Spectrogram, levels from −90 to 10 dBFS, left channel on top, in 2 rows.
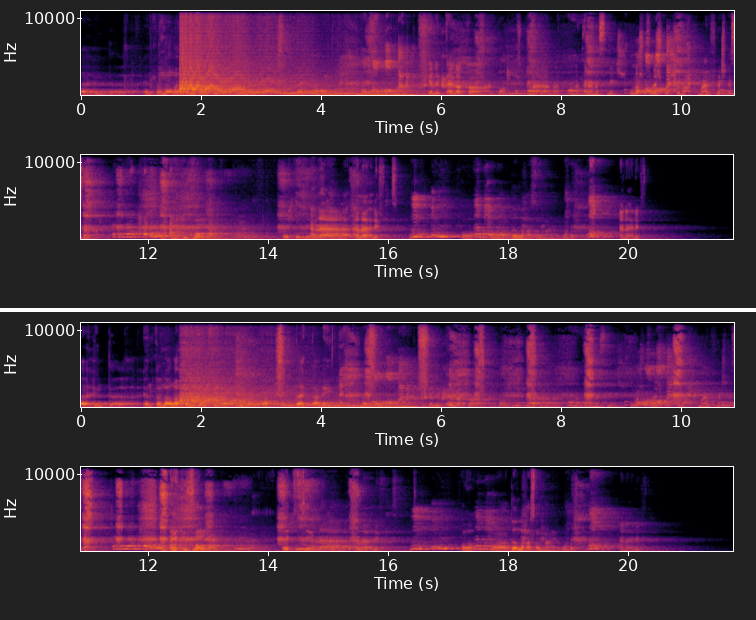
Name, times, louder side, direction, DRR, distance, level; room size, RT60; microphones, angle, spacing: voice 1, 0.0-4.2 12.2-14.8 17.2-19.0, right 5 dB, 80° right, 8 dB, 0.6 m, -30 dB
Laughter, 0.7-3.1 3.7-4.1 4.4-6.2 7.0-8.5 9.1-13.9 14.4-15.3 16.0-16.1 16.4-17.0 17.4-18.0 19.0-19.5, left 2 dB, 80° left, 1.4 m, -33 dB
sound 1, 1.6-6.2, left 3 dB, 45° left, 0.9 m, -28 dB
sound 2, 2.6-3.4 4.2-5.1 5.5-5.8 6.1-6.7 7.0-7.6 7.9-8.6 9.0-9.2 9.8-10.1 10.4-10.5 10.9-13.7 14.1-14.9 15.3-16.1 16.4-16.5 17.2-17.3 18.2-19.5, right 6 dB, 30° right, 0.5 m, -34 dB
voice 2, 5.8-7.1 7.4-11.2 14.7-16.2 19.9-20.3, left 6 dB, 65° left, 12 dB, 0.5 m, -33 dB
16.0 x 8.8 x 4.5 m, 2.5 s
head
